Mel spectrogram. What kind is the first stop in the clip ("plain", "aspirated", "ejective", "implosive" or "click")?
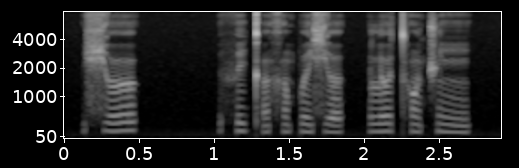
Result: ejective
